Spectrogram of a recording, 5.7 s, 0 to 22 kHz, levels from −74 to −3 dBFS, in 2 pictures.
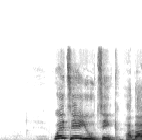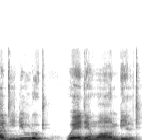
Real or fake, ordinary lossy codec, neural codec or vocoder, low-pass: real; none; none; 14.4 kHz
